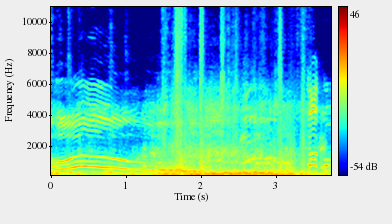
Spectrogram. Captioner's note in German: gelächter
